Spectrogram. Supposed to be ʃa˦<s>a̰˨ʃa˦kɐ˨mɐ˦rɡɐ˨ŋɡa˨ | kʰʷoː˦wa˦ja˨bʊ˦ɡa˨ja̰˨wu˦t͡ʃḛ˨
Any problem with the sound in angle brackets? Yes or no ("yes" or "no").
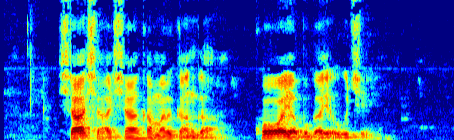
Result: yes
